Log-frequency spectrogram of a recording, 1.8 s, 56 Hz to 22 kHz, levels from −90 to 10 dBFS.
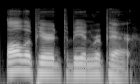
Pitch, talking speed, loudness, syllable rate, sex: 115 Hz, 205 wpm, -16 LUFS, 6.2 syllables/s, male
